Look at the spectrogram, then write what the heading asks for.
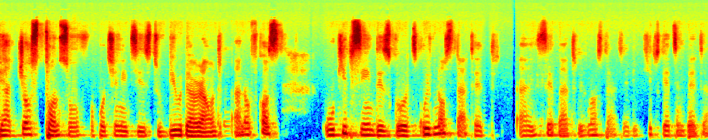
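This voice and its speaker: A woman with a very deep, low pitch speaks at a moderate pace in a dark, mellow tone with vocal fry. Her loudness swings widely. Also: ordinary pitch variation. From Nigeria. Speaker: tech entrepreneur, panelist. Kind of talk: panel discussion.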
